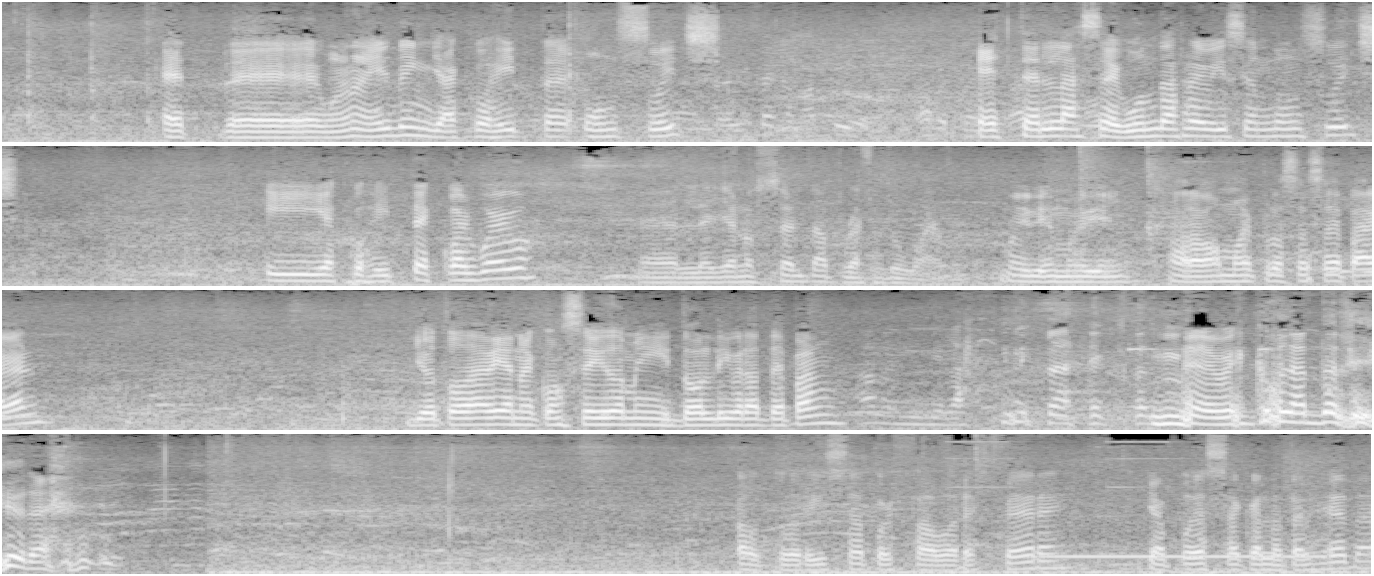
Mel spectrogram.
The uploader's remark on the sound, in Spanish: Grabamos un episodio especial en el walmart de Caguas.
